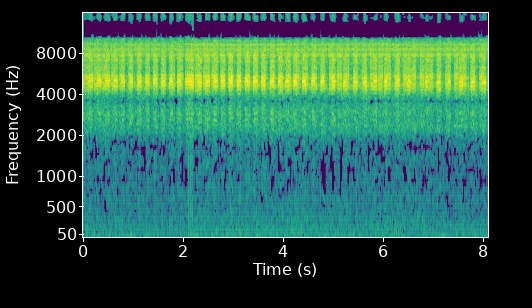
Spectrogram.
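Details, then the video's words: Provence cicadas in summer, southern France, filling the air with a shrill rasping buzz that swells and dips about three times a second; a brief faint click sounds near the two-second mark. "Canto Cigarra 🦗 [ Escuchar les cigarras en verano"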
